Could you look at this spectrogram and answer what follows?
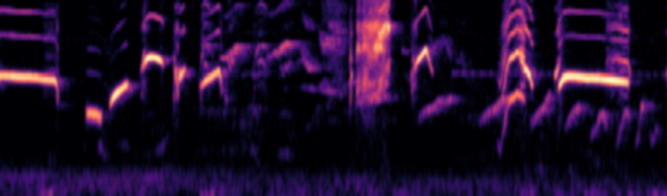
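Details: Oriental magpie-robin singing agitated, provoking song meant to rouse other magpie-robins: loud varied whistles, rising slurred notes and buzzy harsh bursts in quick succession, with long steady whistled notes at start and end.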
